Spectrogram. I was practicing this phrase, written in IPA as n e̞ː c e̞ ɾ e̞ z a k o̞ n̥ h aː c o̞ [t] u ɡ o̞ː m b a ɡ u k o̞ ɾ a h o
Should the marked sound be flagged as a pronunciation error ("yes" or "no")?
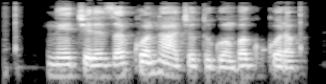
no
